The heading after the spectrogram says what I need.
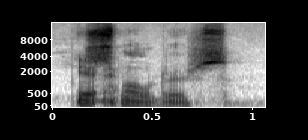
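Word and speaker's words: Smulders: know so Kobe smolder smolders like shoulders but with the m yeah so good for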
